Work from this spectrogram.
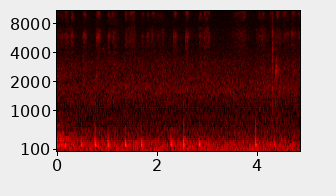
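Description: Chalk strikes a board in short taps and strokes, recorded close and faint, with an uneven rhythm of marks and quiet room noise between them.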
